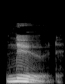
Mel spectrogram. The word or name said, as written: nude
